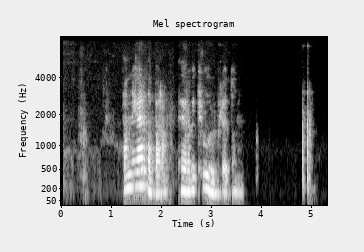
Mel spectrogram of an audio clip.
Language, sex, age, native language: Icelandic, female, 30-39, Icelandic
